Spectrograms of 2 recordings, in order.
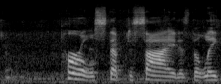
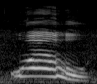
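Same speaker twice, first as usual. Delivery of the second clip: startled cry; 11 semitones higher, 8 dB louder than usual. A narrator's reading. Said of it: "she cried".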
